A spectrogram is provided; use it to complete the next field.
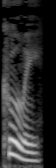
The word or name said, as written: cooley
